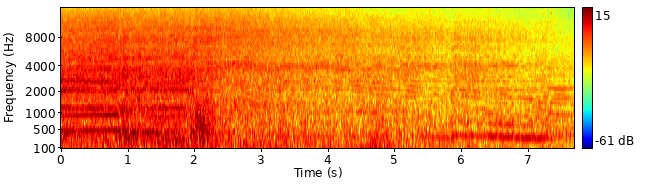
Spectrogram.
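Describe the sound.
Honda CBR motorcycle engine revving hard on a race track, held high in the revs: a loud, continuous droning engine note whose pitch shifts with the throttle, beneath heavy rushing wind noise.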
